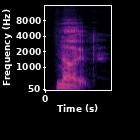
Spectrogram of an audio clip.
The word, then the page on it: nope: Australian English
